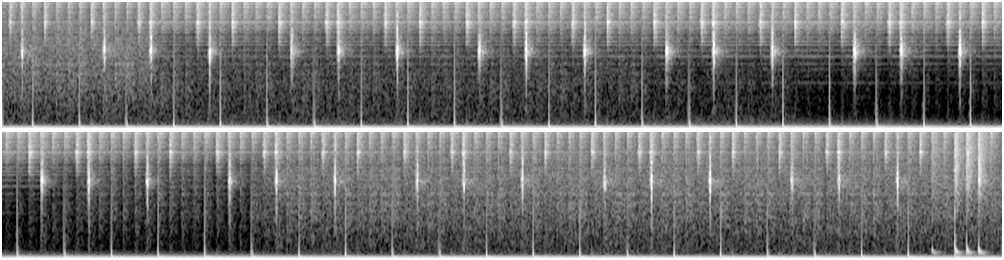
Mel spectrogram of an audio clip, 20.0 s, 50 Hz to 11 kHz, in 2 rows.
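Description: Roland TR-8 drum machine playing a steady electronic beat at about 120 BPM, fed through a small guitar effects pedal: sharp ticks about four a second with brighter hi-hat hits, over a constant low hum.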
